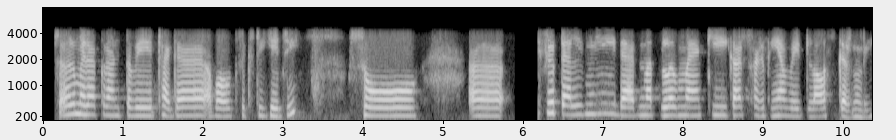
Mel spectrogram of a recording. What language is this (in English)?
Punjabi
